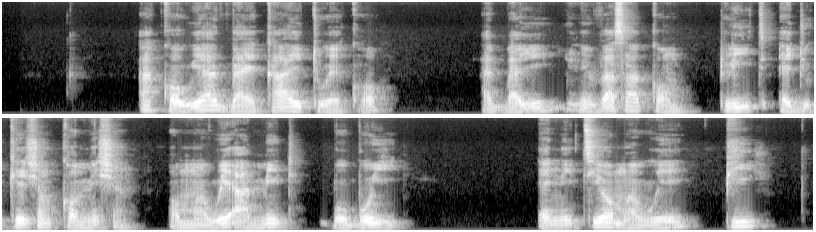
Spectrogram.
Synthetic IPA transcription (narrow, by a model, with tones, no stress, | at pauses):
a˧kɔ˨wi˨˦a˦˨ɡ͡ba˨ɛ˨ka˨˦i˦˨to˨ɛ˨kʰɔ̰˨˦ | a˨ɡ͡ba˨˦je˦u˦nĩ˧va˦sa˦kɔ̃˨mpli˦tɛ˧d͡ʒu˨ke˦ʃɔ̃˦nkɔ˨mĩ˦ʃɔ̰̃˨n | ɔ˨mã˨we˨˦ʔa̰˨mĩ˦˨d | bo˨bo˨˦ji˨ | ɛ˧nĩ˧ti˦ɔ˦˨mã˨we˨˦ | pi˦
